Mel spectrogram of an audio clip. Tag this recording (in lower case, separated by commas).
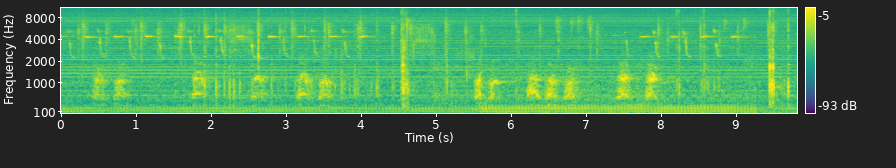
animal, pets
